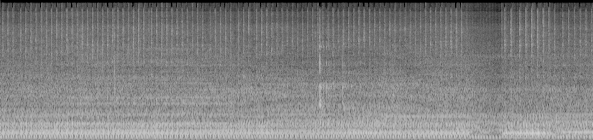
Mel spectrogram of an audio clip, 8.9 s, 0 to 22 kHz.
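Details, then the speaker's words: John Deere L100 mower that hadn't run, on its first rip with flat tires: small single-cylinder engine chugging unevenly, stumbling and surging with a brief dip. Rough running; owner suspects bad fuel based on the smoke. "we're going for a rip ties are really flat and it doesn't sound right but that's"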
